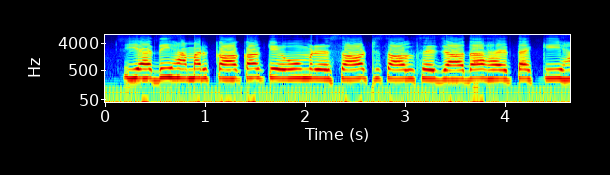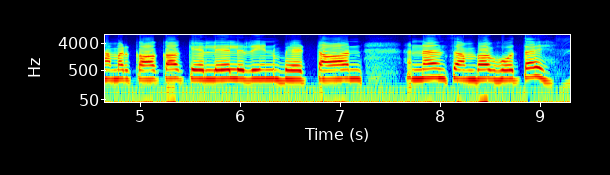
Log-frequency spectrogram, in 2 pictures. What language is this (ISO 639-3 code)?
mai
